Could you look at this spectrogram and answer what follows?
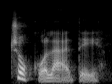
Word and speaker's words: csokoládé: It has the ch sound, like in the English word cheese or church. And the word for chocolate in Hungarian is csokoládé.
